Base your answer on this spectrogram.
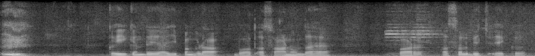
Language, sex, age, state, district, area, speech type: Punjabi, male, 45-60, Punjab, Hoshiarpur, urban, spontaneous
